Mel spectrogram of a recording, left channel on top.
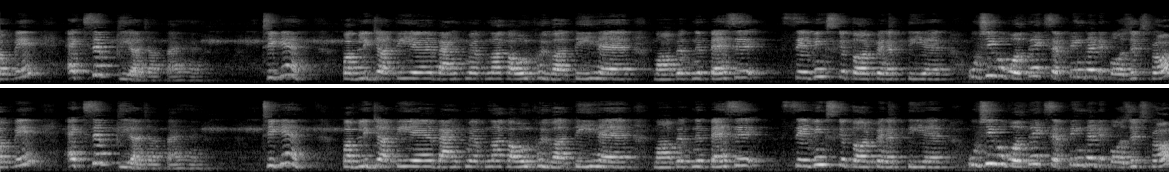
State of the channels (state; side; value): normal; both; correlation 0.65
